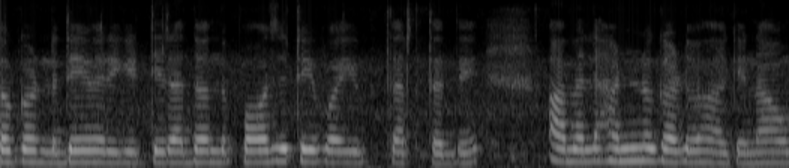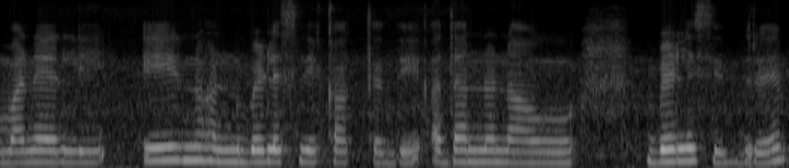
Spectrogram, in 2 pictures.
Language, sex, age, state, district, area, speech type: Kannada, female, 18-30, Karnataka, Udupi, rural, spontaneous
